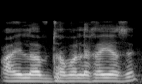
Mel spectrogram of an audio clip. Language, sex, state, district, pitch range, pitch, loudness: Bengali, male, Tripura, West Tripura, 150-155 Hz, 150 Hz, -14 LUFS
